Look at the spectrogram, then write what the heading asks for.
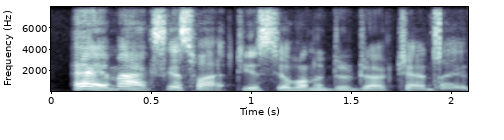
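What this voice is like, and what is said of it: Poor imitation of posh British accent. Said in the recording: “That's a terrible accent. But he has a wonderful, he has a wonderful posh British accent.”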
